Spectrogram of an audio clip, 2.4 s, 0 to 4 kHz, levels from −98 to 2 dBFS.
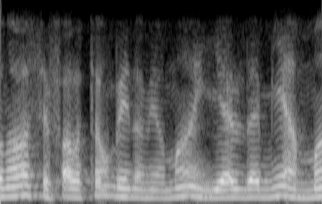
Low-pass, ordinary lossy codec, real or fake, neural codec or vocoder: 3.6 kHz; Opus, 64 kbps; real; none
